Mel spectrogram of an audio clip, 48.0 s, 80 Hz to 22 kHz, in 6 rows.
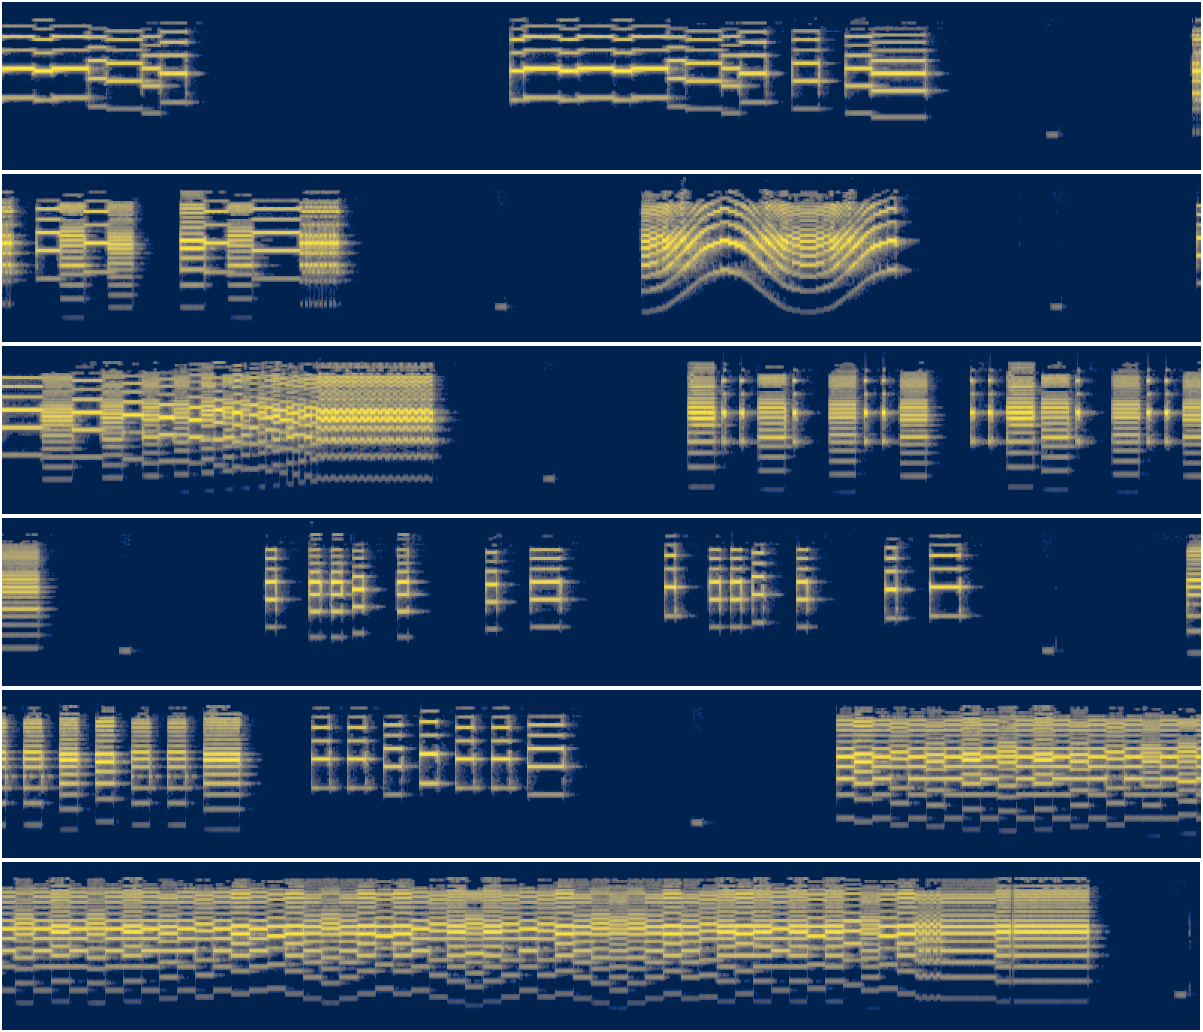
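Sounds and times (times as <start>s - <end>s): monophonic phone ringtone melodies: 8.0s - 10.3s, 16.0s - 18.9s, 20.6s - 24.4s, 28.4s - 30.4s, 31.9s - 35.8s, 37.6s - 47.4s.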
